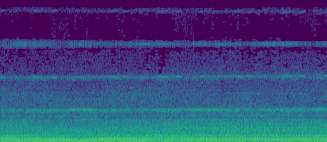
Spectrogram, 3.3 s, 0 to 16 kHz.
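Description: A RUF race car engine in 6th gear at about 150 mph on the Daytona oval in iRacing drones loudly and steadily, a sustained high-pitched whine with strong harmonic tones and no change in pitch.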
